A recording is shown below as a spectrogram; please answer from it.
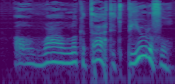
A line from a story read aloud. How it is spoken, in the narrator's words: Libra exclaimed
